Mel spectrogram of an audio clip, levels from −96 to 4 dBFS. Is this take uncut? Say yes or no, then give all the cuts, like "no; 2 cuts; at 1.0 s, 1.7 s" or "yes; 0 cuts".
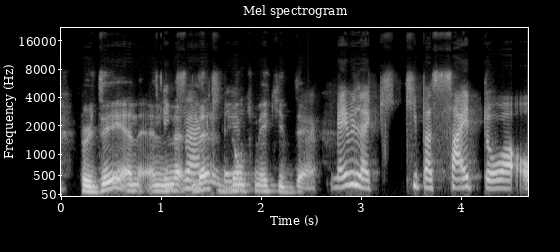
no; 1 cut; at 2.6 s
